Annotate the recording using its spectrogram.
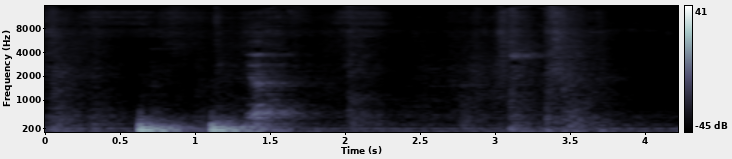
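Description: A man says a couple of short words about half a second and a second in. Fainter scuffs of shoes on a gym floor follow as he steps through the form.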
